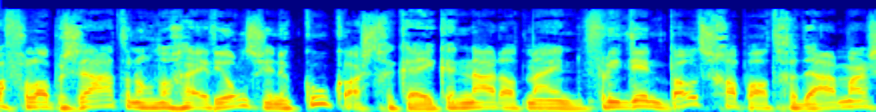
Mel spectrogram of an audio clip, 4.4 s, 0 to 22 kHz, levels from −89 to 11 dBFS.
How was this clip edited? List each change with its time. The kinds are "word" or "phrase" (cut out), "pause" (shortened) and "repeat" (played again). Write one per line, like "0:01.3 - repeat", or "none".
0:01.1 - word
